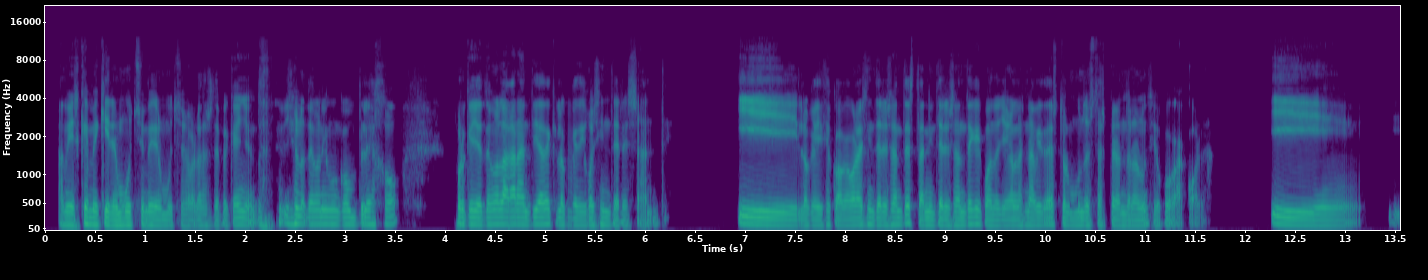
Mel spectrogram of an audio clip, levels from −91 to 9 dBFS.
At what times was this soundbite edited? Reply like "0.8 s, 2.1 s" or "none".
none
